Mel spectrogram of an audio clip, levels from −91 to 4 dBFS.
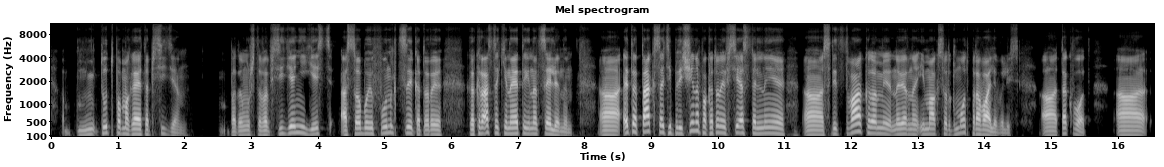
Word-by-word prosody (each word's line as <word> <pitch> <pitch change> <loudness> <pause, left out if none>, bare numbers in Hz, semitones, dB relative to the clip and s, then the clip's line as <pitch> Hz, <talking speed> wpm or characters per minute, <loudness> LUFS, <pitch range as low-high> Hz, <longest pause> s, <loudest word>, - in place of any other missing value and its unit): А, - - -19 0.2
м 135 +4 -7
тут 175 +1 -4
помогает 150 -4 +2
"Обсидиан", 110 - -9 0.5
м, - - -26
потому 120 +3 -5
что 125 0 -7
в - - -2
"Обсидиане" 165 - -2
есть 150 +2 -6
особые 160 +5 0
функции, 175 +1 -4
которые 135 -2 -2 0.3
как 140 +5 -2
раз-таки 175 0 +3
на 160 0 +5
это 165 +1 +1
и 155 - -3
нацелены. 125 -10 -1 0.4
А, 125 0 +5
это 215 - +3
та, 215 +2 +9
кстати, 195 -4 -3
причина, 185 +9 -1
по 180 -4 -1
которой 180 +1 -2
все 185 - -2
остальные, 165 -3 -3 0.2
а, 130 +1 +3
средства, 155 - +3
кроме, 165 -5 -1
наверно, 145 +1 -1
Emacs 150 +1 -1
Org 135 -3 -8
Mode, 185 +4 -5
проваливались. 105 - 0 0.3
А, 120 +1 +2
так 165 +6 -4
вот, - - -4 0.4
а, 125 0 +2
150 Hz, 150 wpm, -22 LUFS, 130-170 Hz, 0.5 s, та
